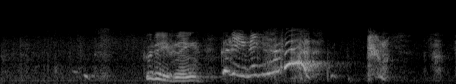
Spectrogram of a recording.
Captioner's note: screams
